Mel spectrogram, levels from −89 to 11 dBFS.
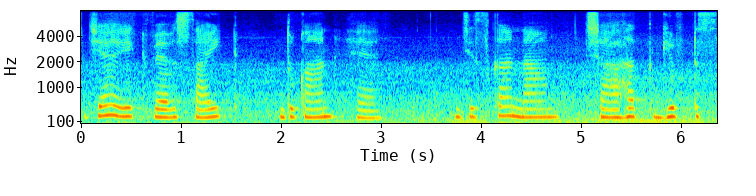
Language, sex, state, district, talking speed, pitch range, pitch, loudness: Hindi, female, Chhattisgarh, Raipur, 95 wpm, 205-225 Hz, 215 Hz, -17 LUFS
